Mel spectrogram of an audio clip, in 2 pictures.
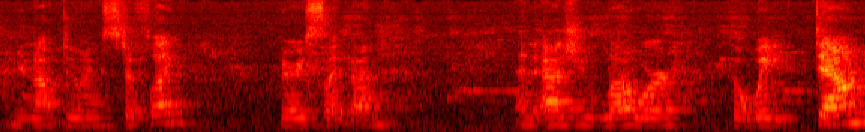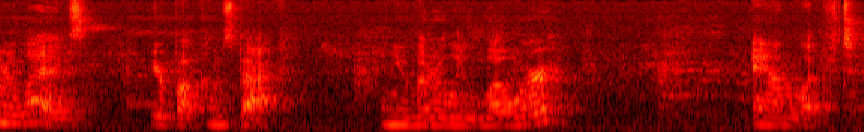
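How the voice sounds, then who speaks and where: A woman's voice: medium pitch, a bit bright. A woman teaching a home workout, out of breath, chatty and explaining with fillers. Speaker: fitness instructor. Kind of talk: casual workout instruction. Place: home workout space with concrete floor. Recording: echoey room, voice from a distance, faint music.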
